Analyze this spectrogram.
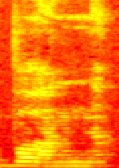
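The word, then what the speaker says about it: bonne: бо хороший Бон хороша Зверніть будь ласка увагу прикметнику чолові ому роді вимовляється з носовим звуком Бон а в жіночому роді з чистим звуком Бон у французькій мові дуже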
